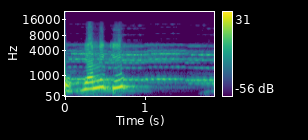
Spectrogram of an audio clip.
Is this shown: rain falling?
no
